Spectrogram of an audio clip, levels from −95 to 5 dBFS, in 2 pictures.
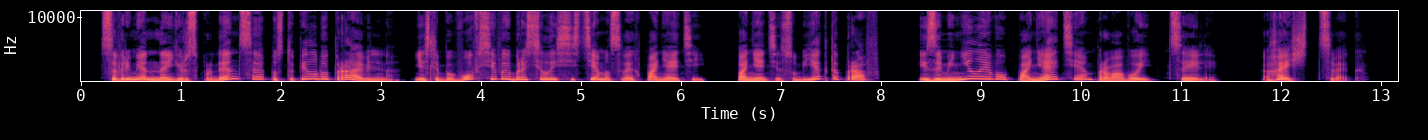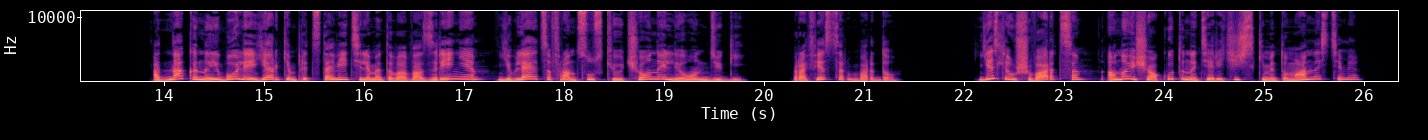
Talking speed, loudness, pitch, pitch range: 100 wpm, -22 LUFS, 225 Hz, 185-300 Hz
